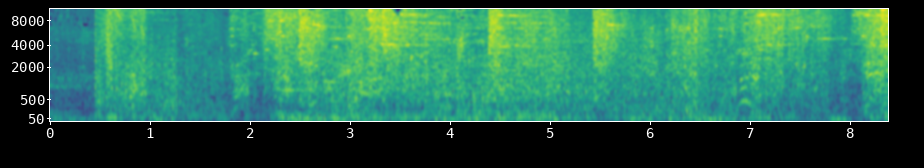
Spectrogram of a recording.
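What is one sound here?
Game spells burst and crackle during a fight in a video game.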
